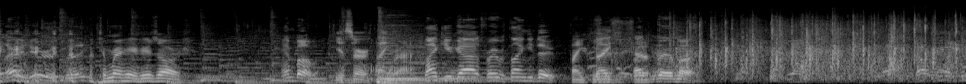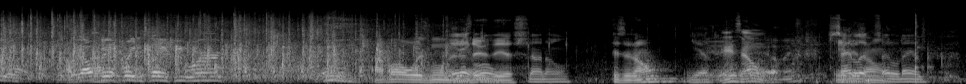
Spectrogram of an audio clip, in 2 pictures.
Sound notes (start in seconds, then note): 6.1 applause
